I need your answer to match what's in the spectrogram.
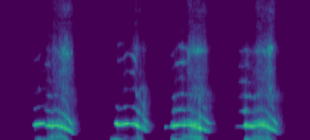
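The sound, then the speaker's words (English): Four imitated elk cow calls, made by lightly clearing the throat while blowing the cow call with the same air pressure, each a short, nasal mew that slides downward in pitch over a raspy, buzzing undertone, evenly spaced with brief pauses and no talking. “At the same time, I'm still using the same air pressure with that cow sound. And it makes it sound like it's a buzz with it.”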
